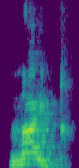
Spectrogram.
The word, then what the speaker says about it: night: Night, G and H, two letters are silent.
